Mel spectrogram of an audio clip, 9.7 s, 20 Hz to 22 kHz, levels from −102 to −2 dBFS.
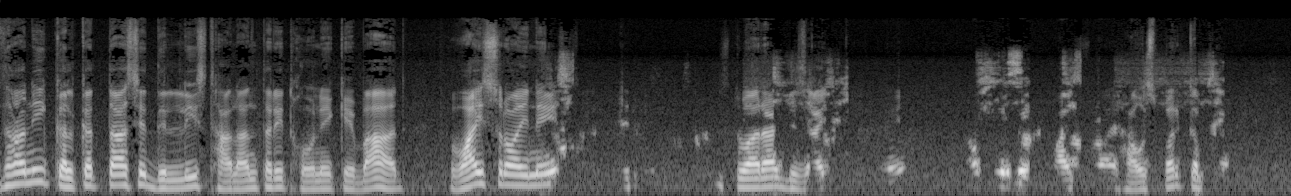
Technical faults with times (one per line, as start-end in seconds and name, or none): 4.17-9.64 speech suppressed in double talk
4.18-4.30 other side's voice leaking through
5.78-6.35 other side's voice leaking through
7.34-8.12 other side's voice leaking through
8.67-9.11 other side's voice leaking through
